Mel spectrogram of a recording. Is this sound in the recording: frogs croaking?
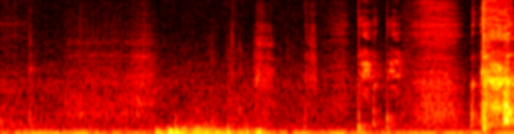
no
